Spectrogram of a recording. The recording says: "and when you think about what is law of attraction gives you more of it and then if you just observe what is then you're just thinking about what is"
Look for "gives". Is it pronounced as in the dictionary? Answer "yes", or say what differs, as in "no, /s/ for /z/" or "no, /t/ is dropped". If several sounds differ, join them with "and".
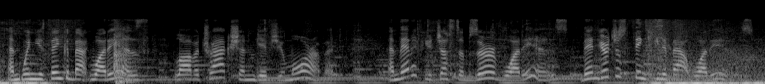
yes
